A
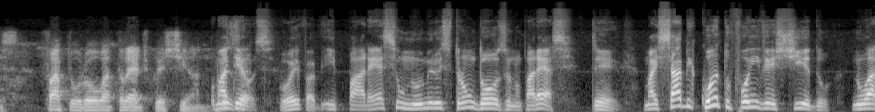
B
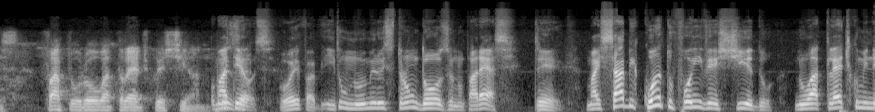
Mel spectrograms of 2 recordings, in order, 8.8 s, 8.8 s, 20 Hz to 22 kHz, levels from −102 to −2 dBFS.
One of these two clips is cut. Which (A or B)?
B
